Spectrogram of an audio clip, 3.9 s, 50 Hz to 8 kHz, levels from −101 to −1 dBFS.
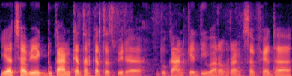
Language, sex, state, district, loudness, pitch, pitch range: Hindi, male, Jharkhand, Garhwa, -23 LUFS, 115 Hz, 110-130 Hz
